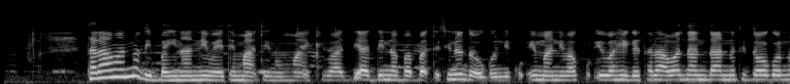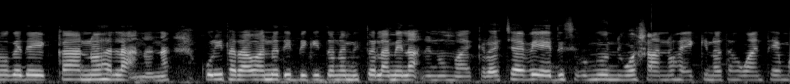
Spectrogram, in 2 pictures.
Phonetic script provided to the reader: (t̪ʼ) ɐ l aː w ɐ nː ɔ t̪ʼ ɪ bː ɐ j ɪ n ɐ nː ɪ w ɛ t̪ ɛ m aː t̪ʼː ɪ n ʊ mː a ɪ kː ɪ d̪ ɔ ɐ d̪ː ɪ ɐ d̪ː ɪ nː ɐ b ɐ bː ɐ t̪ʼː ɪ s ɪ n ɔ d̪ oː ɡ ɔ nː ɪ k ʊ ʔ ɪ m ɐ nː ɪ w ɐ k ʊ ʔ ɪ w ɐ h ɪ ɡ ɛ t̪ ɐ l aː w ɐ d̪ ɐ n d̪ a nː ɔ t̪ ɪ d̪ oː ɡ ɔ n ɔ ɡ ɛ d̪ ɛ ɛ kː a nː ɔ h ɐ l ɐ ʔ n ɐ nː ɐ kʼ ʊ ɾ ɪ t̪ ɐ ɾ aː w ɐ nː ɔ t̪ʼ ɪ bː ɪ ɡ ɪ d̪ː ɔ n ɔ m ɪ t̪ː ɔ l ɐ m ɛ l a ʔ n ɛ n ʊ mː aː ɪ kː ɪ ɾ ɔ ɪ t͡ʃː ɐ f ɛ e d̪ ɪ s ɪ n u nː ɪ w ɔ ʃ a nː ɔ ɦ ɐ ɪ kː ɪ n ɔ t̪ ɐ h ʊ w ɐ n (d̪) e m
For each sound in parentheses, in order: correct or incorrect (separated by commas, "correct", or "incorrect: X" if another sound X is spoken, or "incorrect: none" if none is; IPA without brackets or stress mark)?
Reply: incorrect: t̪, incorrect: t̪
